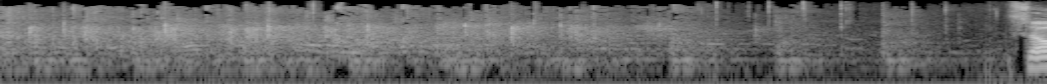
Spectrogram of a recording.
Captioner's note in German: Allgemeiner Beifall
